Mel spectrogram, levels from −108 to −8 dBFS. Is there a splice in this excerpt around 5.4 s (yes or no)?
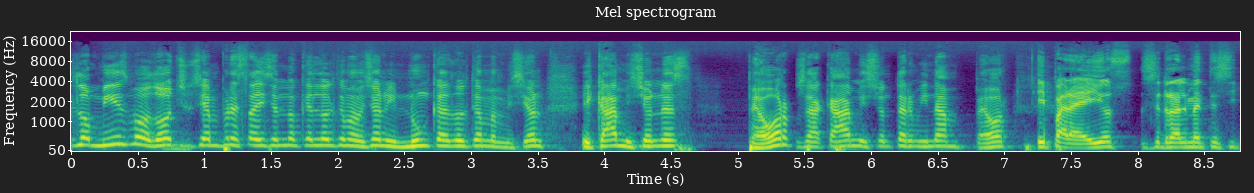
yes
